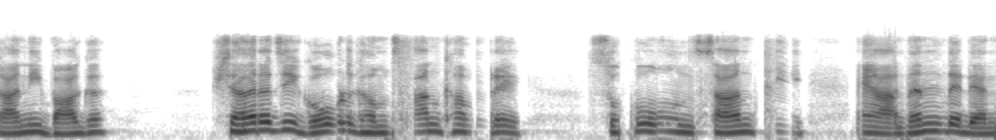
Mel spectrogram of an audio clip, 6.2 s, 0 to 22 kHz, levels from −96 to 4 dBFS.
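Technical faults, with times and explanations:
2.05–3.15 s: repeated packet loss (robotic sound). Eight gaps of up to 80 ms are each filled by extending the previous sound, concealing about a third of the stretch, so the speech turns choppy and robotic.
3.57–4.35 s: repeated packet loss (robotic sound). Six shorter gaps of up to 40 ms are patched with continued sound, covering about 18 percent of the span, which gives a lighter, intermittently mechanical stutter.
4.79–5.91 s: repeated packet loss (robotic sound). Eight gaps of up to 80 ms are concealed by repeating the last audio, roughly 29 percent of the span, so the speech sounds broken and robotic again.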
